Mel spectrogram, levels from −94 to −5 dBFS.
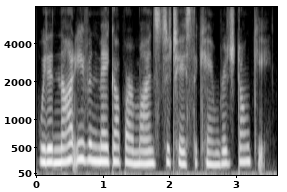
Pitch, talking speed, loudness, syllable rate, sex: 240 Hz, 215 wpm, -15 LUFS, 5.3 syllables/s, female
